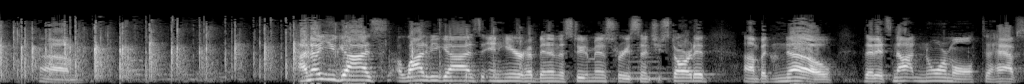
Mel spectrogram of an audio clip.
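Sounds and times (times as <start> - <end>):
crowd audience applause for the band: 0.0 - 4.5
speech: 0.4 - 0.9, 3.0 - 10.2.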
